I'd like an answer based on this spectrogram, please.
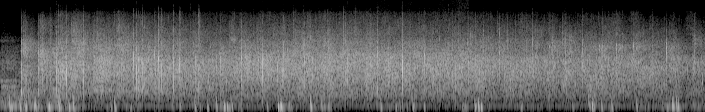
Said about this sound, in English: Really, really good. Clap again, please. That's brilliant.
